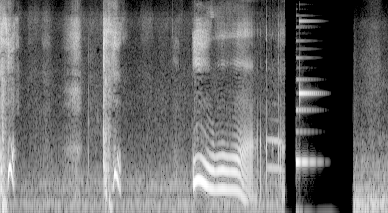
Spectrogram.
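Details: Newborn sneezing: two quick, high-pitched infant sneezes, then a brief voiced squeal, some clicks and a chime-like ding.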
